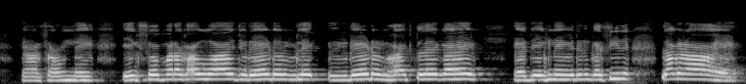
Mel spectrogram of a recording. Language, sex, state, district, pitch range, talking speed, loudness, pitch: Hindi, male, Uttarakhand, Tehri Garhwal, 200-240 Hz, 195 wpm, -13 LUFS, 230 Hz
